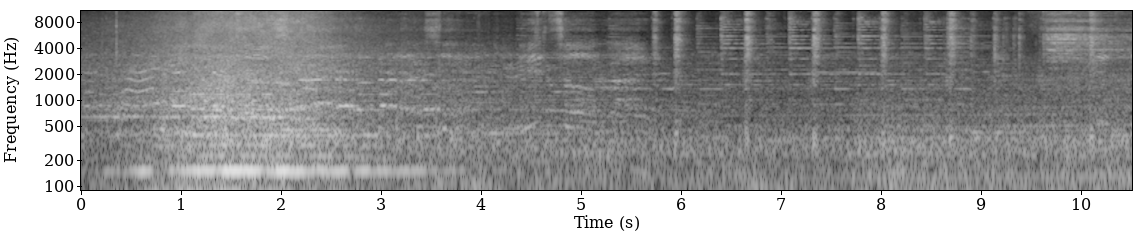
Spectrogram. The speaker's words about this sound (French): La rame entre en gare.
